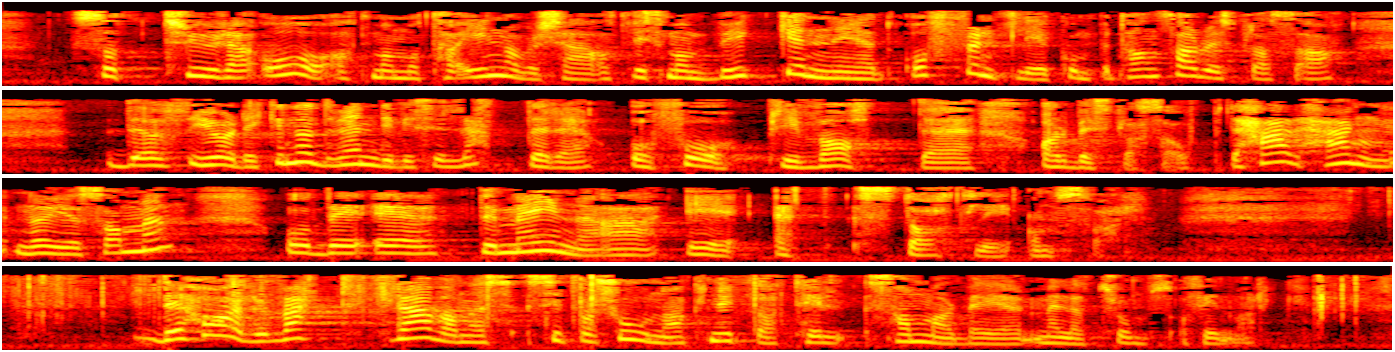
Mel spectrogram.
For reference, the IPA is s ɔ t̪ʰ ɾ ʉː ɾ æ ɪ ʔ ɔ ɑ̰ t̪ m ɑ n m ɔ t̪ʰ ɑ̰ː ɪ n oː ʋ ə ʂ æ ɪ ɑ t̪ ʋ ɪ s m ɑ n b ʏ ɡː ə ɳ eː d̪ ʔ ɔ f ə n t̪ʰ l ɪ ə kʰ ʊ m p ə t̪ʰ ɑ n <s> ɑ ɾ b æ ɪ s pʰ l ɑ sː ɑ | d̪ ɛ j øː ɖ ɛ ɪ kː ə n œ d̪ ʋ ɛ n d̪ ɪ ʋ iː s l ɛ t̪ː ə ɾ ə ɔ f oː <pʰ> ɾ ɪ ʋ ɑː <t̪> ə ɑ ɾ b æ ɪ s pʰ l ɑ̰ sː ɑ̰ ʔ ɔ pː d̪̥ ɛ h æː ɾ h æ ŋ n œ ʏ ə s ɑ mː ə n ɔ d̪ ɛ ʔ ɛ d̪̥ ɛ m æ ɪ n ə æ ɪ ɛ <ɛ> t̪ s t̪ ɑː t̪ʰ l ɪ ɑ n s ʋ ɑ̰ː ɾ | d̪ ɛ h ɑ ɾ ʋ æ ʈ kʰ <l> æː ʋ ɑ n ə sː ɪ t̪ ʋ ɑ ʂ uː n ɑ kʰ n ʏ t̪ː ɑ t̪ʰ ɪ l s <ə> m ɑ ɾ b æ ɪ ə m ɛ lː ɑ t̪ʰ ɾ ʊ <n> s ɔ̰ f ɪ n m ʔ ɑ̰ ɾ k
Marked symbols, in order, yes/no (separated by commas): yes, yes, yes, yes, no, no, no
